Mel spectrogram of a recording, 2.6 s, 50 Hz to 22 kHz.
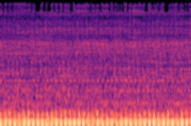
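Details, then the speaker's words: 1985 Honda XR100 single-cylinder, warm after about 10 minutes idling, mixture screw 2.5 turns out: even steady thump, no ticking, slap or stumble, no air leaks or hanging idle; clean healthy idle. "I'm not getting any indication of any air leaks. No hanging idle. It's not taking off on me or anything."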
